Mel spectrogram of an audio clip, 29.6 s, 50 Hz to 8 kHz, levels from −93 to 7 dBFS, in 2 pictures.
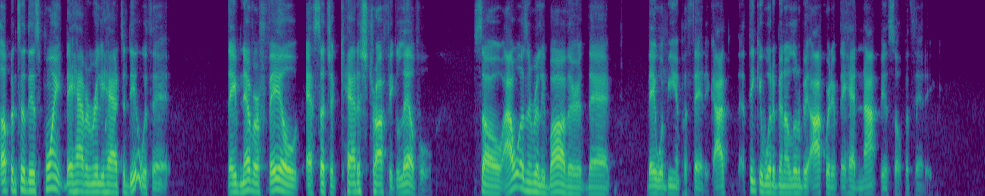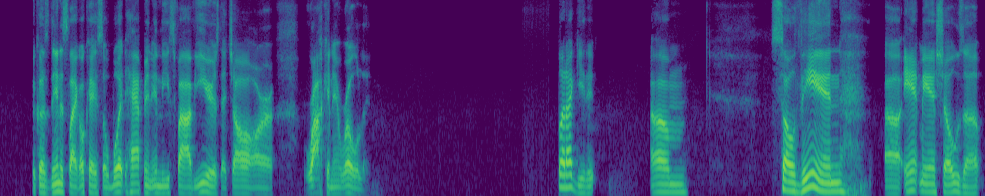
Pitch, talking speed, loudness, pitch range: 120 Hz, 155 wpm, -18 LUFS, 105-145 Hz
